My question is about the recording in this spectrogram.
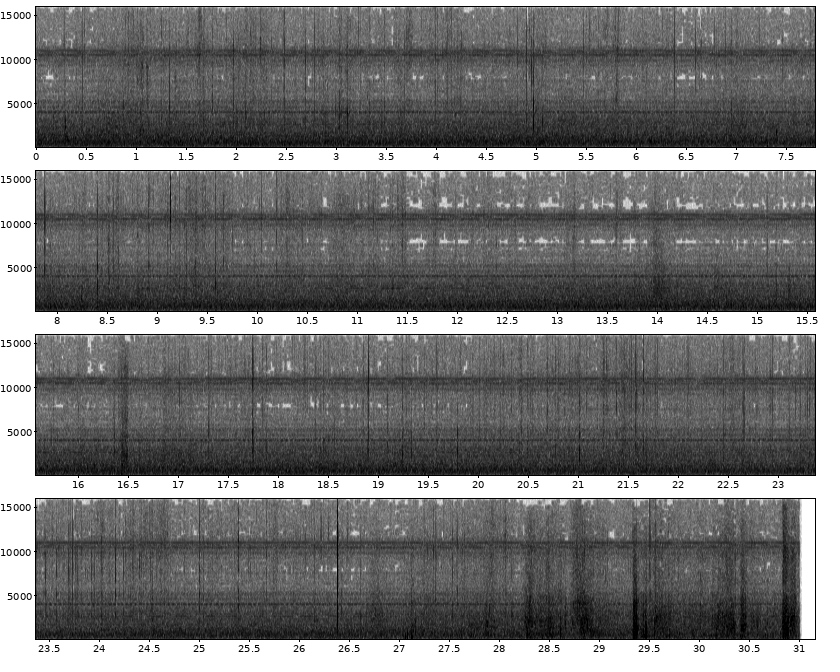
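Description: Small fire of dry twigs burning faintly, with scattered soft crackles over a steady low hiss. A denser run of crunching clicks comes near the end.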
